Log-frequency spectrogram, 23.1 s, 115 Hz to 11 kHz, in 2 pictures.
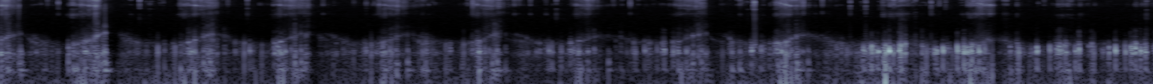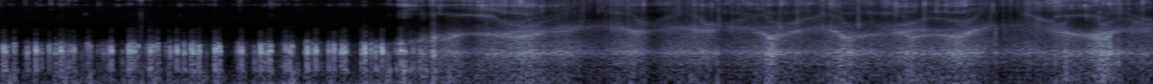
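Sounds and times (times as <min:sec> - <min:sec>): low rumble: 0:15.5 - 0:23.0.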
